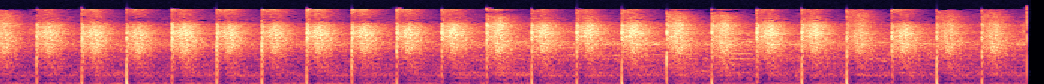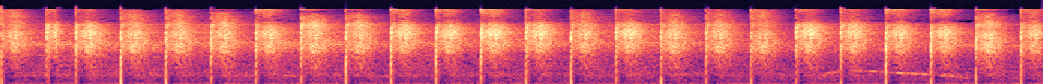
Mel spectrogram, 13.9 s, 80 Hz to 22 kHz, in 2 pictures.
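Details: Tattoo removal laser in use at a Vietnamese tattoo studio, December 2019: rapid, regular sharp snapping clicks, about 200 a minute, over a steady device hum as the laser fires its pulses.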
